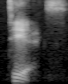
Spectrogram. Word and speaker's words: TX: It's TX because no one can pronounce his fucking last name. It's pronounced TX.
